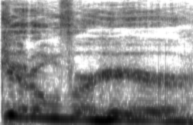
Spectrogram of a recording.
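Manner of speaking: very deep, commanding voice. Answering whether a film character sounds like Batman: Scorpion voice.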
